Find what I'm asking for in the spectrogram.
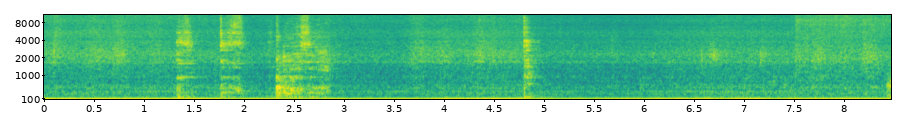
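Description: Vegetables sizzle and fry in a hot pan while a spoon stirs them in a few scraping bursts, all over a steady low hum, for a vegetable soup.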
